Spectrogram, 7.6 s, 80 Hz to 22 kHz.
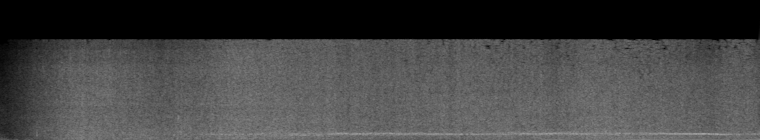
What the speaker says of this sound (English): waves picking up 25 tonne of boat and just hurling it.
